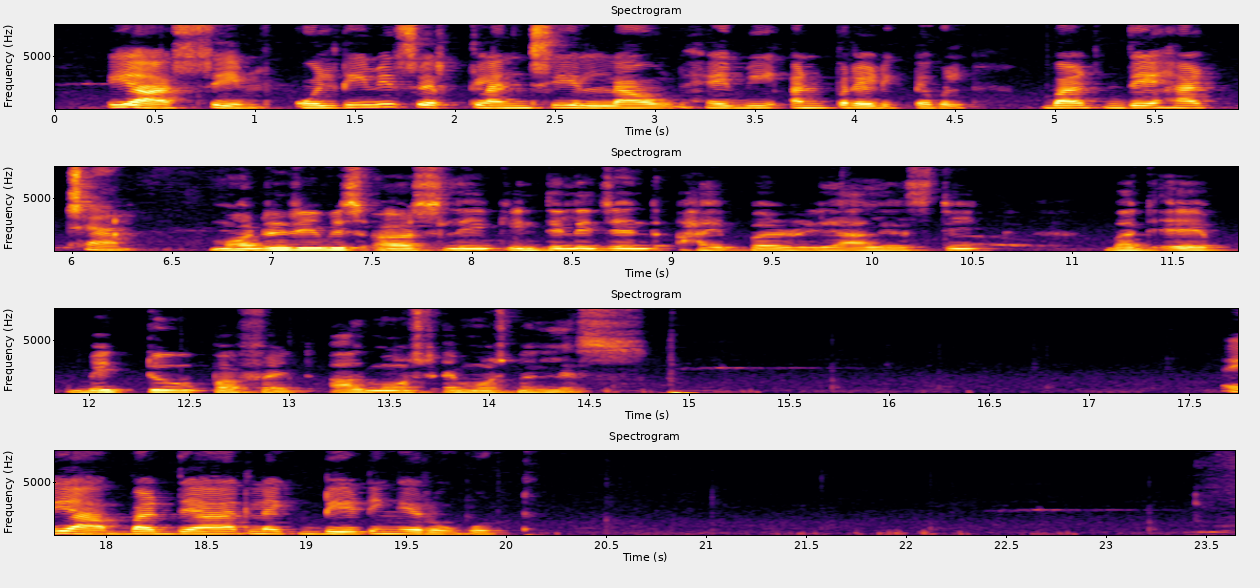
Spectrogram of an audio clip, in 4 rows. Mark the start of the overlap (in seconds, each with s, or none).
none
